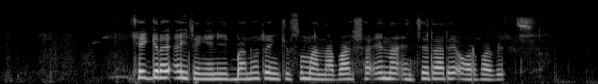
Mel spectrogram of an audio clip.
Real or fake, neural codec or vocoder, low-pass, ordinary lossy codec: real; none; 19.8 kHz; none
